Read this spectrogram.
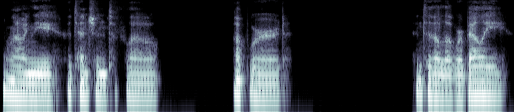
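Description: Male meditation teacher, low register, very slow delivery, gentle phrasing with long silences between short lines. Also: level tone. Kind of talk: guided meditation. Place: meditation center.

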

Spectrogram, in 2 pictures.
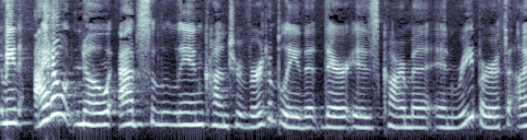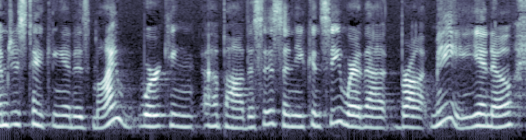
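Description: A woman's voice: medium pitch, normal speed, few pauses, a little mellow. A woman teacher of Tibetan Buddhism answering on a discussion panel, talking casually and telling stories with animation.

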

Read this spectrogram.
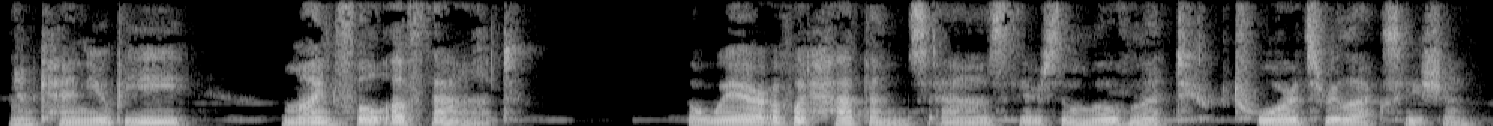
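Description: Female meditation teacher, low register, very slow pacing, gentle delivery with long pauses mid-sentence. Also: little pitch movement. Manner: gentle, unhurried, pausing mid-phrase. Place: meditation center.

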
